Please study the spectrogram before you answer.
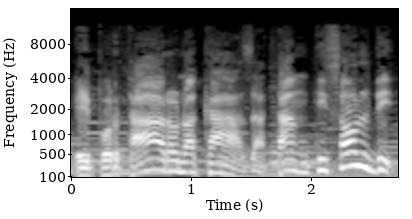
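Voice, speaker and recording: A man reading a fairy tale aloud in a lively, expressive storytelling manner. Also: fairly high pitch, a little slow, music in the background.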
